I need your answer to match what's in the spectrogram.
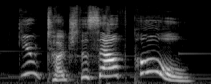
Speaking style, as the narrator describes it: cried Meelo

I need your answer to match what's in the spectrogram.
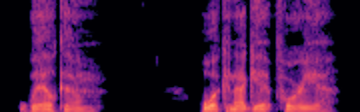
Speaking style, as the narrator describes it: Her voice was dusky, the Louisiana accent

